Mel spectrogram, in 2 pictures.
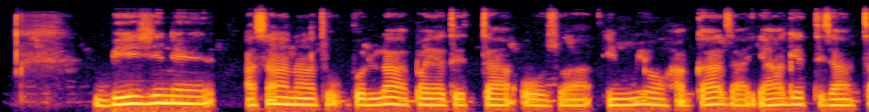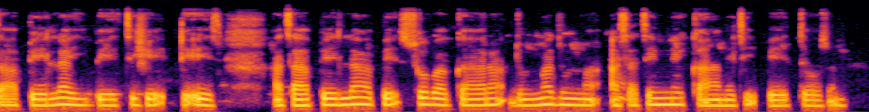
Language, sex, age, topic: Gamo, male, 25-35, government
